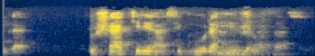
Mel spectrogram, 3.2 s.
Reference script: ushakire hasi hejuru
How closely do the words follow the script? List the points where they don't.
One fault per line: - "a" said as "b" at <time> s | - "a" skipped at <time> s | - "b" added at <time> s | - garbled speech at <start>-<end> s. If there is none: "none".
- "kubura" added at 1.9 s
